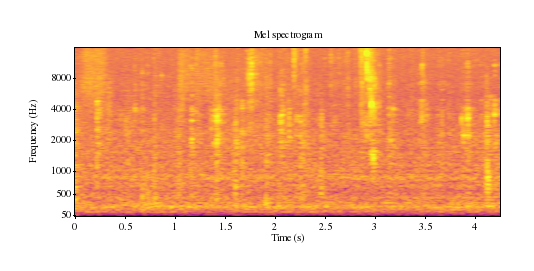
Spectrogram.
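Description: A person chewing soft pizza with the mouth closed, with scattered small wet mouth clicks.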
